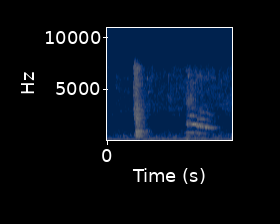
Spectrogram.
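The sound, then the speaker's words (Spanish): A cat named Calo, wanting to be let outside, meows twice, the first cry short and sharp, the second longer and more drawn out, with no talking. “Esperen que voy a sacar al gato, me parece que quiere salir.”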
